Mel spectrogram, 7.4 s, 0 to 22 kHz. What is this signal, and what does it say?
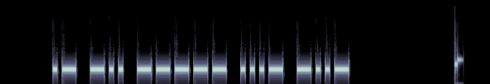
Morse code, heard as a keyed tone, about 17 wpm, 700 Hz. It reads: AD0VX
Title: USA Call Signs - 5 Characters - 3x Character Spacing - 17wpm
